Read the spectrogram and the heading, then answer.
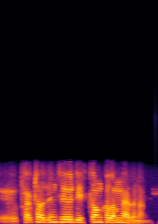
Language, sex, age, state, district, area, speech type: Bodo, male, 18-30, Assam, Chirang, urban, conversation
